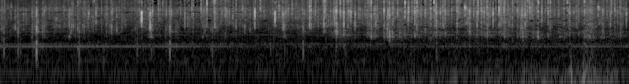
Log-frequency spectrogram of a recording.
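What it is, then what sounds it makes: Padded nylon fabric pad. A soft, padded, black shiny nylon or satin fabric pad about a hand-width long is held in both hands above the microphone while fingertips scratch, squeeze and crinkle it. The result is a quiet, continuous stream of bright, crisp rustling and scratchy crackles, with occasional sharper ticks over a faint steady tone.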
